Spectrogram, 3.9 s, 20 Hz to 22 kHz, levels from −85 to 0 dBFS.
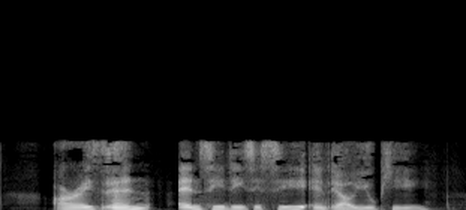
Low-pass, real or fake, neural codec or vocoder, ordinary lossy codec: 7.2 kHz; fake; codec, 16 kHz in and 24 kHz out, 0.4 kbps, LongCat-Audio-Codec, four codebook decoder; MP3, 32 kbps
